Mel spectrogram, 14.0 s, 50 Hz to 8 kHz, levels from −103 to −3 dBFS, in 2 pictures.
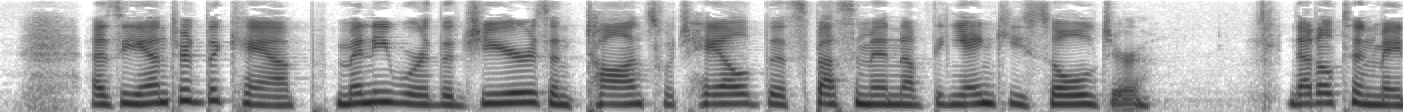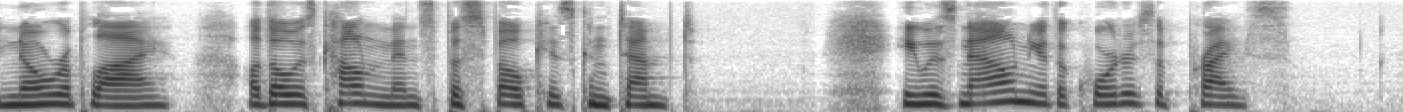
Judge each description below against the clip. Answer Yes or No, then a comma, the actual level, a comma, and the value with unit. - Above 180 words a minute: No, average, 160 wpm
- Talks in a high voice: Yes, high, 200 Hz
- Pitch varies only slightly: Yes, narrow, 2.2 semitones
